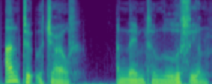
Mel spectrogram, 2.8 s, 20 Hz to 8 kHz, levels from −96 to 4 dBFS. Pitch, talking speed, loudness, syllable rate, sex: 90 Hz, 170 wpm, -21 LUFS, 5.0 syllables/s, male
